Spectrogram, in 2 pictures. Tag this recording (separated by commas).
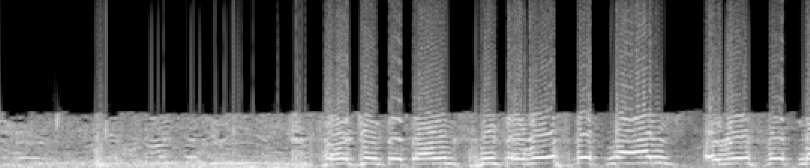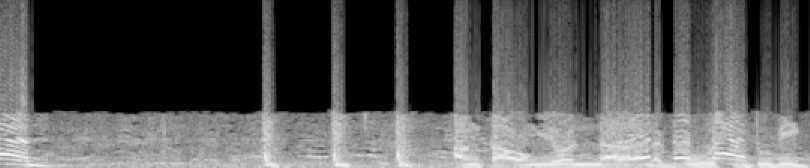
Speech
